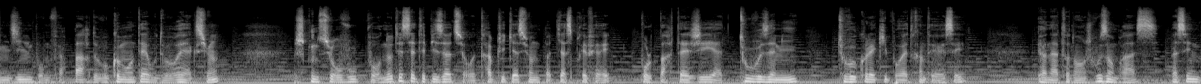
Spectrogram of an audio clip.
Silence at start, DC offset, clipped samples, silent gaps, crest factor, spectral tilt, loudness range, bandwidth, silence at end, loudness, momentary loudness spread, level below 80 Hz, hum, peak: 0 s; 0.2%; under 0.1%; none; 16 dB; -4.5 dB/octave; 2 LU; 15.5 kHz; 0 s; -16 LUFS; 8 LU; -30 dBFS; none; 0 dBFS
